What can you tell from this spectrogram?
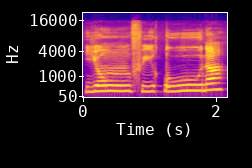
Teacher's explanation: ينفقون موٹے والا قاف ہے. حروف مستعلیہ میں سے قاف واو پیش قو.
